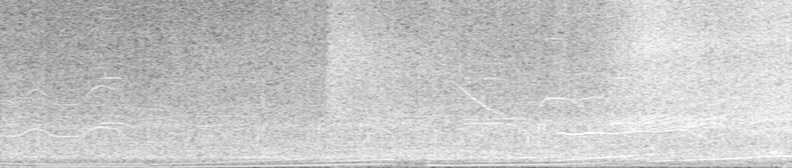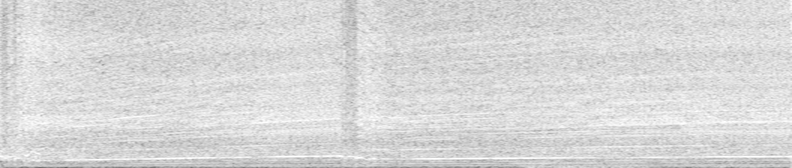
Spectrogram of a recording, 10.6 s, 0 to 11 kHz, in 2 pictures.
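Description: An SUV with a swapped engine in Forza Horizon 5 revs hard, its pitch climbing steadily in repeated rising sweeps through several gear changes, loud and continuous with faint tire noise underneath.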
